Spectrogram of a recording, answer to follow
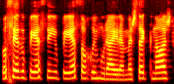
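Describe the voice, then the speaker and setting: A woman's voice: mid-range voice, clean tone, no echo. Hesitant European Portuguese woman commentator. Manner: measured, hesitant restarts. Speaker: political commentator. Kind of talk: panel discussion.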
